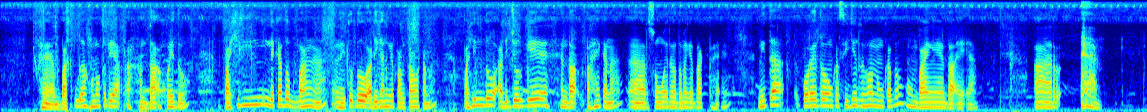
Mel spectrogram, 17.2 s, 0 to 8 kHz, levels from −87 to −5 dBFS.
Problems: constant background noise, background conversations at intervals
